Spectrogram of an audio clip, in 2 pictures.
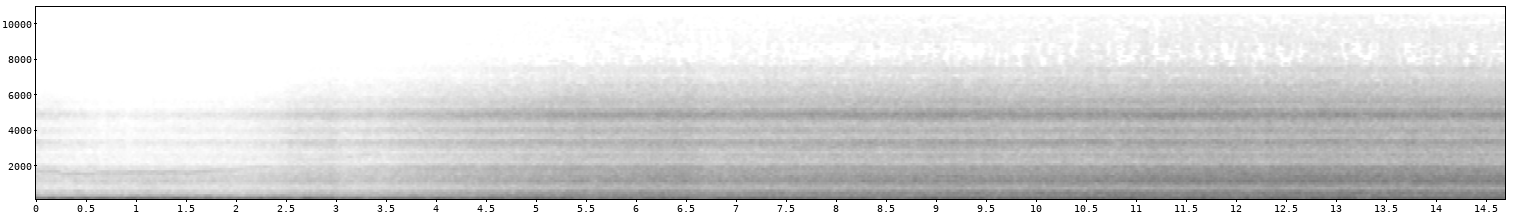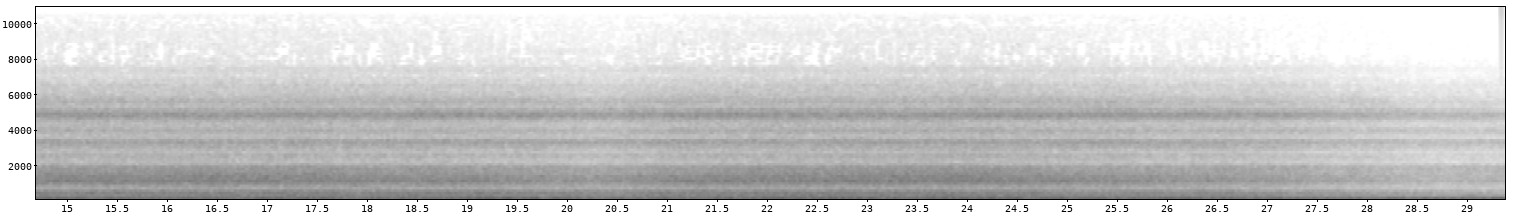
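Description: Ford Fiesta mk8 1.5 TDCi four-cylinder turbodiesel on a stage 1 remap, running steadily under way, with a constant low engine drone. Road and wind noise rise and fall with the car's speed and are strongest through the middle.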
